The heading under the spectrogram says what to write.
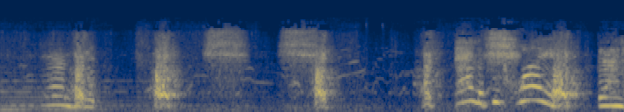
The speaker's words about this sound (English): And Bandit sees them and starts barking at them, which is just hilarious, I think.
